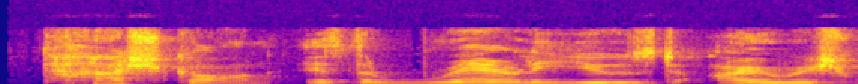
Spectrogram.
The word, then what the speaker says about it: Taoscán: The first syllable is pronounced tash, like cash, and the second syllable is con, as in lawn. Put it all together now. Taoscan. Taoscan.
